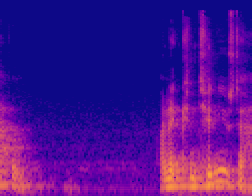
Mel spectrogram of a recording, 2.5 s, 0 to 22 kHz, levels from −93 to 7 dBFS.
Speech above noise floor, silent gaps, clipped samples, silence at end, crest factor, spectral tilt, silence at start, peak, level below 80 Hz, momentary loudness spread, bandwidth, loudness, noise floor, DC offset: 40 dB; none; under 0.1%; 0 s; 20 dB; -7.5 dB/octave; 0 s; -6 dBFS; -58 dBFS; 12 LU; 18 kHz; -24 LUFS; -63 dBFS; under 0.1%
